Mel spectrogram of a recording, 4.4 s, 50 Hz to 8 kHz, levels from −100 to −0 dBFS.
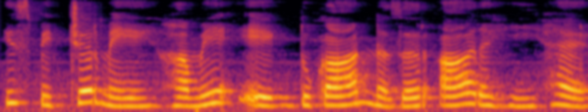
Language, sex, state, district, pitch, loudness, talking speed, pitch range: Hindi, male, Punjab, Fazilka, 235 Hz, -16 LUFS, 135 wpm, 220-255 Hz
